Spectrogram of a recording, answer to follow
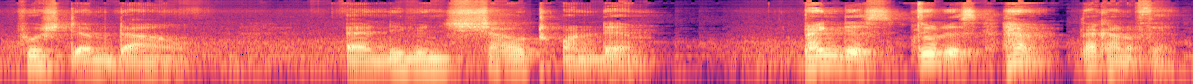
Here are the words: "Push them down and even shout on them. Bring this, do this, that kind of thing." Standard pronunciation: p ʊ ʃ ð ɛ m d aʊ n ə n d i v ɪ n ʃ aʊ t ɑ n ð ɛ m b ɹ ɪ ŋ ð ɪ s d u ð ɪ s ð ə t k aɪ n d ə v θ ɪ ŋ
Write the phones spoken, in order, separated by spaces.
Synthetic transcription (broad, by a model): p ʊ ʃ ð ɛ m d aʊ n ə n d i v ɪ n ʃ aʊ t ɑ n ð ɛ m b ɹ ɪ ŋ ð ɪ s d u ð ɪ s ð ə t k aɪ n ə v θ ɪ ŋ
